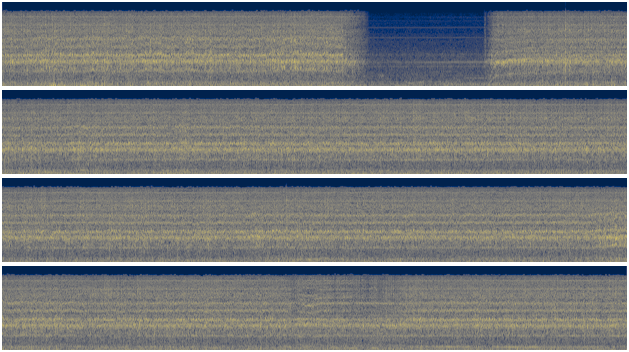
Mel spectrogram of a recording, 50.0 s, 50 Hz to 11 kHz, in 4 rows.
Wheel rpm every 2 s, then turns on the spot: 160, 160, 160, 100, 10, 140, 160, 160, 160, 160, 160, 160, 160, 160, 160, 160, 160, 160, 160, 160, 160, 160, 160, 160, 160.
none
